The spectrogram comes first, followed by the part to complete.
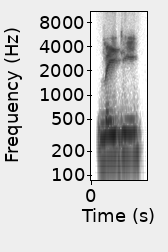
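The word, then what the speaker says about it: Ledi: So the Mahasi school, this was first of all started by Mahasi's teacher, Lady Sayadaw. So lady is spelled L-E-D-I.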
